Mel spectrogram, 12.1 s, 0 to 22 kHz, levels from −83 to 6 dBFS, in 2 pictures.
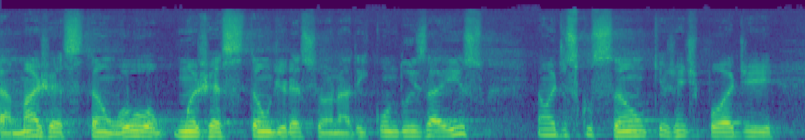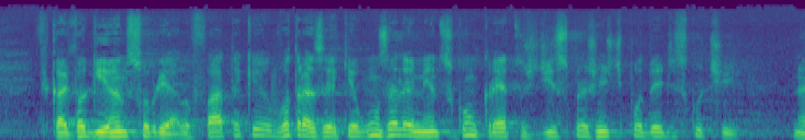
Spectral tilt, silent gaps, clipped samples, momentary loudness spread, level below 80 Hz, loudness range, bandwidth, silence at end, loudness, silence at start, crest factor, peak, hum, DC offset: -5 dB/octave; none; under 0.1%; 10 LU; -52 dBFS; 3 LU; 17 kHz; 0 s; -15 LUFS; 0 s; 14 dB; 0 dBFS; none; under 0.1%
